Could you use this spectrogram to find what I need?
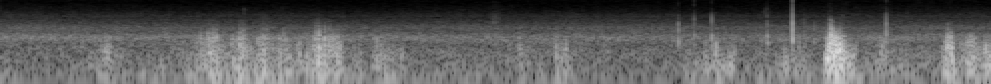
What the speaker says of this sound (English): So here comes a gust.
